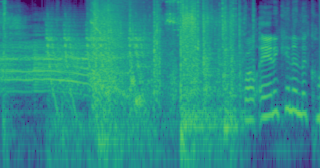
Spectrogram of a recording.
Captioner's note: blaster fire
